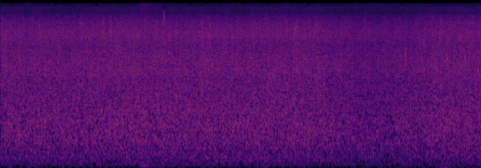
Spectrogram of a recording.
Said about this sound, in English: Let's just enjoy this waterfall for a while. I know. That is beautiful, isn't it?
